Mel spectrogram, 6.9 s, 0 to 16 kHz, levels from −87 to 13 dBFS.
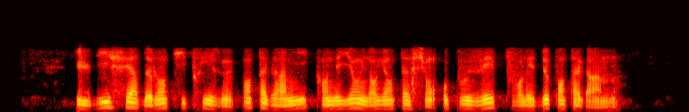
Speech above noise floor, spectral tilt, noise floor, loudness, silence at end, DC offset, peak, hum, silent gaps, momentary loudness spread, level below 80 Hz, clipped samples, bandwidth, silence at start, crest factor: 54 dB; -11.5 dB/octave; -78 dBFS; -25 LUFS; 0.7 s; under 0.1%; -6 dBFS; none; none; 6 LU; -60 dBFS; under 0.1%; 3.8 kHz; 0.75 s; 20 dB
